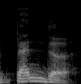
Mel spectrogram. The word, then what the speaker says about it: bender: We would call this a bender. I could say I'm going out on a bender tonight. B-E-N-D-E-R. Bender. Remember that British pronunciation at the end?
